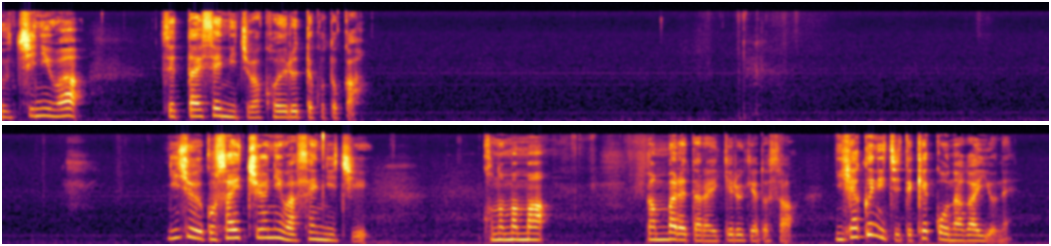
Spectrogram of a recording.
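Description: A young woman speaks close to the microphone, in short bursts with pauses.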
